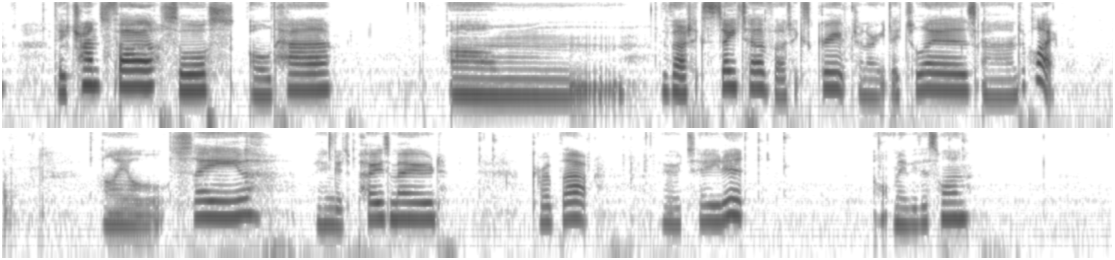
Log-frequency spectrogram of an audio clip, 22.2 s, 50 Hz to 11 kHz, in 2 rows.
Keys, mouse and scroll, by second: 6.6 click, 6.9 click, 9.7 click, 12.0 click, 14.5 click, 16.7 right click, 17.4 r, 21.4 right click.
